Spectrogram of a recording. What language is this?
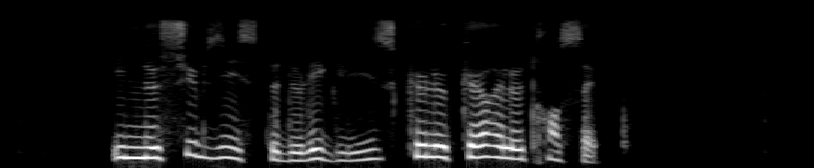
French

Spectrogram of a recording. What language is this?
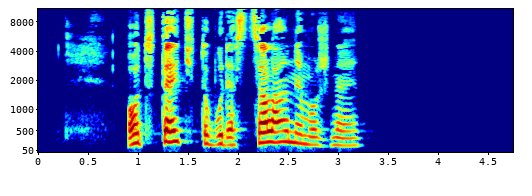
Czech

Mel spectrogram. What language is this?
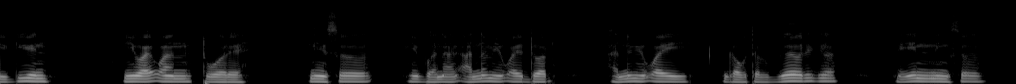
Koma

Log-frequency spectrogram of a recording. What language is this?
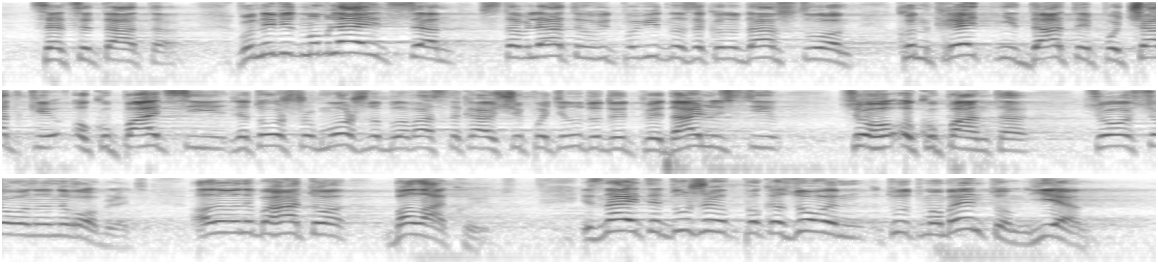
Ukrainian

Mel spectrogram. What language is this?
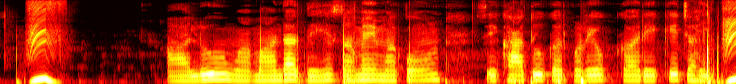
Chhattisgarhi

